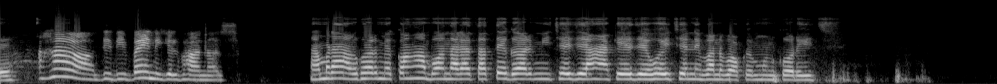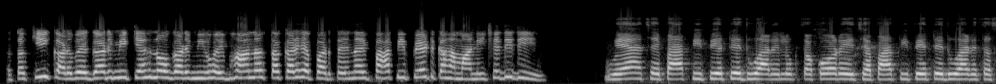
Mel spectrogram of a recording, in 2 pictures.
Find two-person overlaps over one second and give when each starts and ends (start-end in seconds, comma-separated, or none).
none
